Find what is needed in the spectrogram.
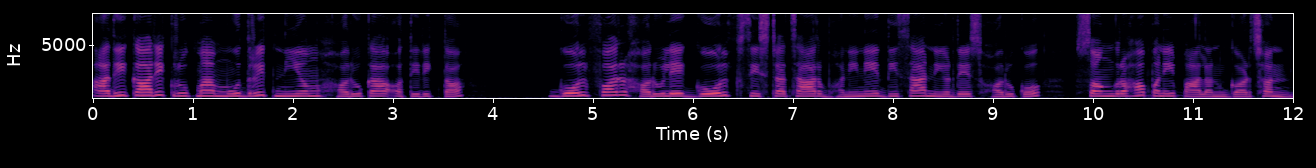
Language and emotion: Nepali, neutral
